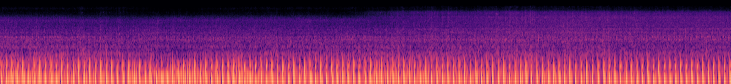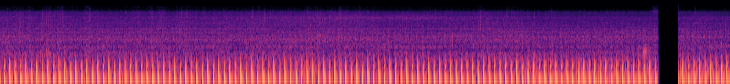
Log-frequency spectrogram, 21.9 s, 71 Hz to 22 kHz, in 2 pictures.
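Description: Honda CRF250L's single-cylinder engine running steadily under the rider, in rapid even exhaust pulses, while the dual-sport rolls along a dirt and gravel track. The sound cuts out for a split second near the end.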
